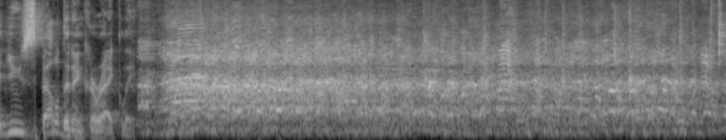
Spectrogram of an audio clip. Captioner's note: audience laughing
